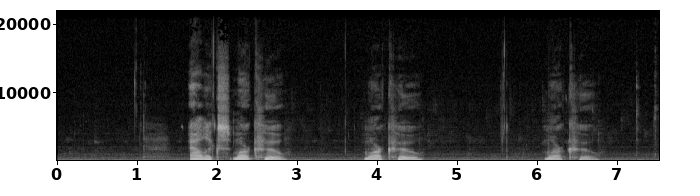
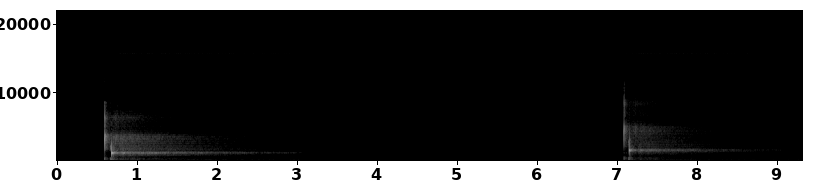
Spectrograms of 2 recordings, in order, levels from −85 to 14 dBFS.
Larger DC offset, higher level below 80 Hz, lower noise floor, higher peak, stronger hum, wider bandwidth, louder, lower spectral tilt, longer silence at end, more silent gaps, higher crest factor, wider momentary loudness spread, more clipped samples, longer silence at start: neither; first, -44 dBFS vs -86 dBFS; second, -46 dBFS vs -81 dBFS; first, -2 dBFS vs -16 dBFS; second, none vs 60 Hz at -105 dBFS; first, 18.5 kHz vs 16 kHz; first, -20 LUFS vs -41 LUFS; first, -5.5 dB/octave vs 0 dB/octave; second, 0 s vs 1.35 s; second, none vs 3.07-7.07 s; second, 20 dB vs 34 dB; second, 16 LU vs 26 LU; neither; second, 0.25 s vs 0.6 s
